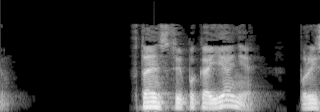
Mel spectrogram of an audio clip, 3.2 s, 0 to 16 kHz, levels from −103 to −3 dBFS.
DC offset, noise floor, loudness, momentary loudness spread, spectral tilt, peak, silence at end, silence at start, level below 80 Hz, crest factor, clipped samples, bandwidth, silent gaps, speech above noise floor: under 0.1%; under -90 dBFS; -16 LUFS; 9 LU; -7.5 dB/octave; 0 dBFS; 0 s; 0 s; -46 dBFS; 18 dB; under 0.1%; 7.8 kHz; 0.35-1.29 s, 2.86-2.96 s; over 75 dB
